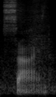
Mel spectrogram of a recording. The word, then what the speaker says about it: sin: S is always abbreviated s n but it's pronounced sign so if I want to find the sign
